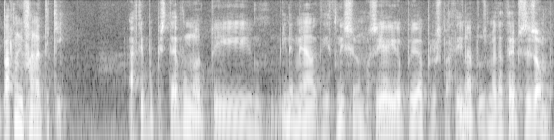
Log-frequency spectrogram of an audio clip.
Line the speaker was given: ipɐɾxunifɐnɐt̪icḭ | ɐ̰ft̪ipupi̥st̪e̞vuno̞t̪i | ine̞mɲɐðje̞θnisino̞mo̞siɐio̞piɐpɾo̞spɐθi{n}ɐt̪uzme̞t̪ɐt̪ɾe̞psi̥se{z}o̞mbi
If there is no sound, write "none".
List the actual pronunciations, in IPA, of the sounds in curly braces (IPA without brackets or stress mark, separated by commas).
n, z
